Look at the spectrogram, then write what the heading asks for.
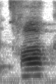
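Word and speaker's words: Tock: was dreaming about the Talk family. The name of the family is called Talk, and I think they spell it T-O-C-K.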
